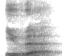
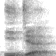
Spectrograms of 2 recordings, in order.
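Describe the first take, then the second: First: The middle consonant is a 'z' sound. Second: The middle consonant is a 'j' sound. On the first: The speaker calls it right. "Akan tetapi idza" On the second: The speaker calls it wrong. "Sekali lagi bukan ija"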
